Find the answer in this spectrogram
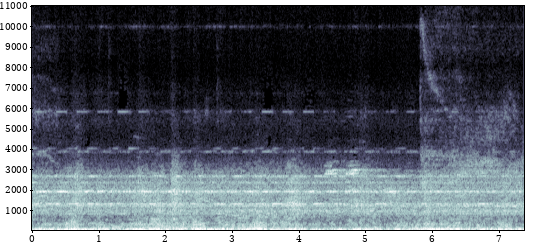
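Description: Passenger train heard from on board as it pulls into a station: a steady rumble of the coaches running on the rails, with a constant high-pitched squeal held over it.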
